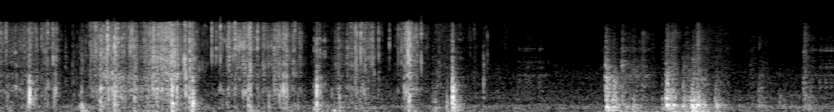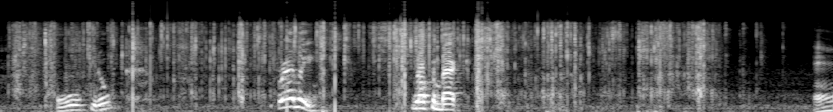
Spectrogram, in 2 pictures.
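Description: Foil card wrappers crinkle and tear as hands open them.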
